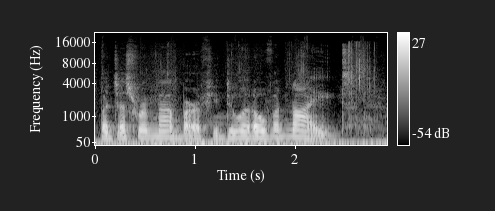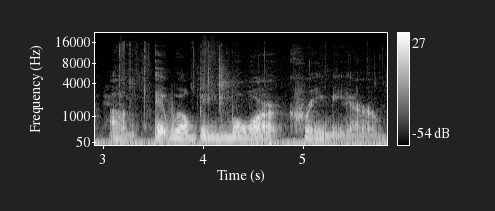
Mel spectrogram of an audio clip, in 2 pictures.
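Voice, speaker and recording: Woman cooking host, homey and chatty, unhurried delivery, gravelly voice, home kitchen. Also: on the low side, fairly even intonation, darkish tone, slight background noise. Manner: chatty, homey, with frequent fillers. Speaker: cooking vlogger. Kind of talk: casual recipe demonstration.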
